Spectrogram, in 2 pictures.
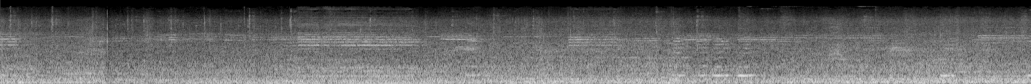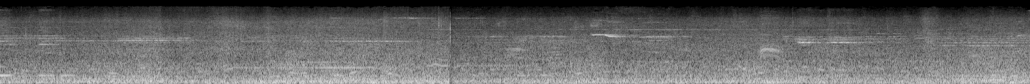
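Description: Steady road-traffic noise with repeated vehicle horn toots and the voices of people talking in the background.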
